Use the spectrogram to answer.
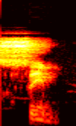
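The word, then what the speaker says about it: SIEM: This is pronounced as SIM.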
